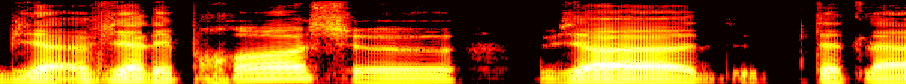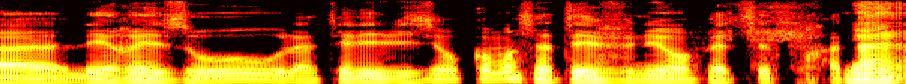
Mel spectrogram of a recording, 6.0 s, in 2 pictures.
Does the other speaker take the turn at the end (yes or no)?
yes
